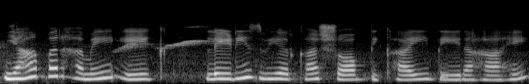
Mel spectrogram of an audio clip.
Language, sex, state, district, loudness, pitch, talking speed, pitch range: Hindi, female, Madhya Pradesh, Dhar, -17 LUFS, 255 Hz, 135 wpm, 230-275 Hz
